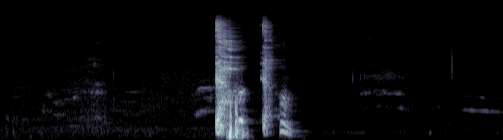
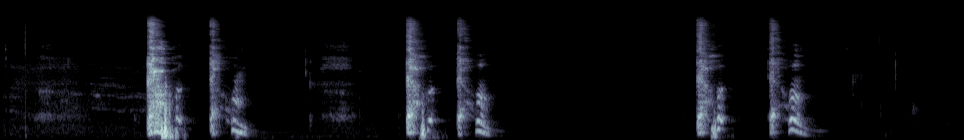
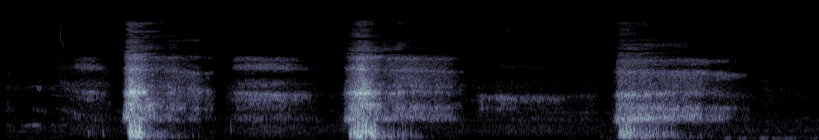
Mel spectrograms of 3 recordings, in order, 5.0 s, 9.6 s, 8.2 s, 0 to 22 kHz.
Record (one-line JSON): {"cough_length": "5.0 s", "cough_amplitude": 32768, "cough_signal_mean_std_ratio": 0.21, "three_cough_length": "9.6 s", "three_cough_amplitude": 30859, "three_cough_signal_mean_std_ratio": 0.25, "exhalation_length": "8.2 s", "exhalation_amplitude": 13958, "exhalation_signal_mean_std_ratio": 0.35, "survey_phase": "beta (2021-08-13 to 2022-03-07)", "age": "45-64", "gender": "Female", "wearing_mask": "No", "symptom_none": true, "smoker_status": "Never smoked", "respiratory_condition_asthma": false, "respiratory_condition_other": false, "recruitment_source": "REACT", "submission_delay": "2 days", "covid_test_result": "Negative", "covid_test_method": "RT-qPCR", "influenza_a_test_result": "Negative", "influenza_b_test_result": "Negative"}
